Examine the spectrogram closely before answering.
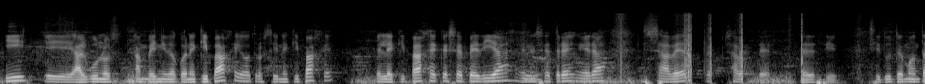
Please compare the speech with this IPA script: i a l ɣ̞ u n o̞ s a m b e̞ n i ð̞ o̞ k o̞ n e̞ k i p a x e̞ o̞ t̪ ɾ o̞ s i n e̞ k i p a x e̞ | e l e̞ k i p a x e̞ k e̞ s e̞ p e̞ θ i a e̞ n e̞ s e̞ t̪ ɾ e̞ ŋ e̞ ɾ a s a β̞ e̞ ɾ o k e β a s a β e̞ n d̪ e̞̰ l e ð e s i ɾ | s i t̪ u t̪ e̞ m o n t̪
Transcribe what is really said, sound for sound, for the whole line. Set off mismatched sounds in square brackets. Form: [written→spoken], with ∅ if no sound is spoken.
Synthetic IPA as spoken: i a l ɣ̞ u n o̞ s a m b e̞ n i ð̞ o̞ k o̞ n e̞ k i p a x e̞ o̞ t̪ ɾ o̞ s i n e̞ k i p a x e̞ | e l e̞ k i p a x e̞ k e̞ s e̞ p e̞ [θ→ð] i a e̞ n e̞ s e̞ t̪ ɾ e̞ ŋ e̞ ɾ a s a β̞ e̞ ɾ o k e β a s a β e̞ n d̪ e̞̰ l e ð e [s→θ] i ɾ | s i t̪ u t̪ e̞ m o n t̪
